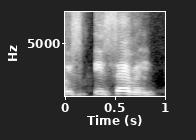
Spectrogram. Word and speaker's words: Jezabel: unos años más tardes Jezabel según los hebreos le decían no tiene ni ni significado porque son hombres paganos Pero ellos lo pronunciaban como isbel con lo que les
